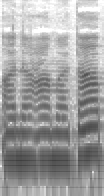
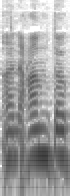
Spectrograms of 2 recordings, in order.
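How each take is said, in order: First: The m has a short a after it. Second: The m has no vowel after it. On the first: The speaker calls it wrong. "उसे ज़बर दे दी" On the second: The speaker calls it right. "मीम पर साकिन था"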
